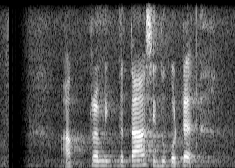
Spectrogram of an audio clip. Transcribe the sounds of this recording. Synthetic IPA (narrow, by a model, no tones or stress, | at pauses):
ɐ̰kɾɐmikːɐt̪aːsid̪ukɔʈːɐ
